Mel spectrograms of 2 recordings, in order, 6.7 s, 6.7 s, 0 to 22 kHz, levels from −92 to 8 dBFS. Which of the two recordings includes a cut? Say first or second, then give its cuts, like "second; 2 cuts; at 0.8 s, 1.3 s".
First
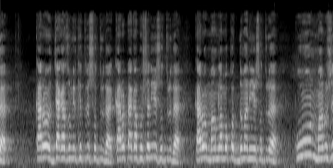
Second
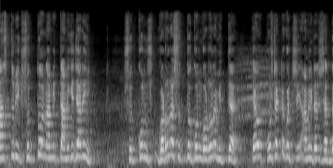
first; 1 cut; at 5.7 s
